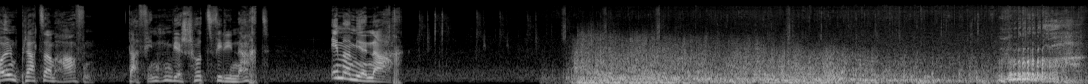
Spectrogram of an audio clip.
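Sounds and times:
speech: 0.0s - 4.2s
heavy rain pouring: 5.4s - 10.8s
deep rumbling thunder: 5.6s - 10.8s.

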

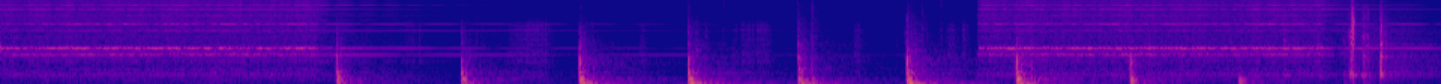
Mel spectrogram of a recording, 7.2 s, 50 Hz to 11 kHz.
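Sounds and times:
telephone ringing: 0.0s - 3.4s, 4.9s - 7.1s
telephone dial clicks: 6.3s - 7.1s.

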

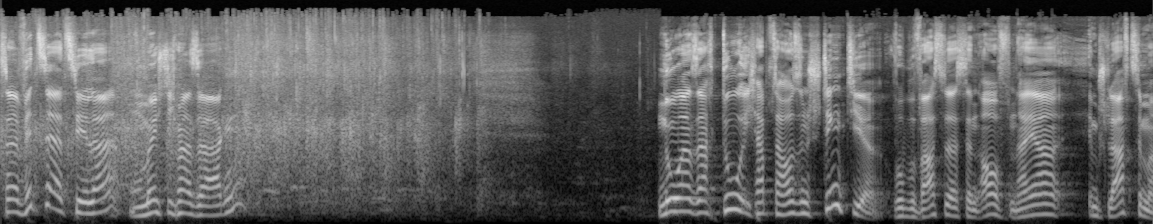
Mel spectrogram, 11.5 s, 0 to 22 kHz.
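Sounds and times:
speech: 0.0s - 2.6s, 6.6s - 11.5s
applause from a small group: 0.0s - 5.4s.

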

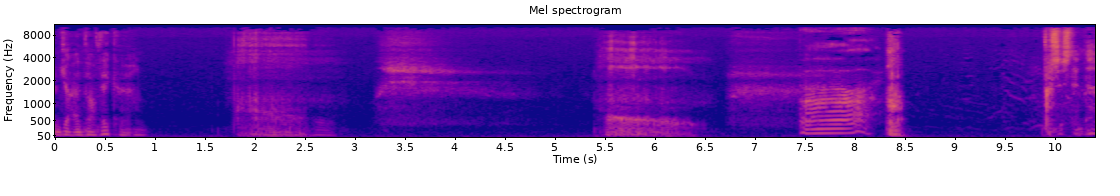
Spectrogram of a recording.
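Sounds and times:
speech: 0.0s - 1.0s, 7.4s - 8.3s, 10.0s - 10.4s
person performing exaggerated snoring with whistling wheeze and snort: 1.7s - 2.9s, 5.4s - 6.6s, 7.4s - 8.6s.

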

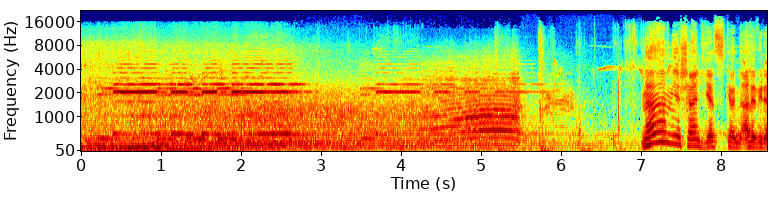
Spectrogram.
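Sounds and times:
cow mooing in long drawn-out bellows: 0.1s - 6.2s
speech: 7.0s - 8.5s.

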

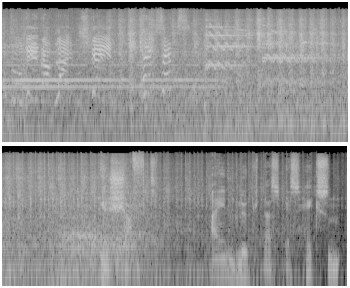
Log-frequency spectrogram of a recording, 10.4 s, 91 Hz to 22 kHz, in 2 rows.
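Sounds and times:
shrill metallic squeals of a passing train: 0.0s - 8.2s
train thundering past: 0.0s - 10.1s
rhythmic train wheel clatter: 0.0s - 10.3s
speech: 8.4s - 10.3s.

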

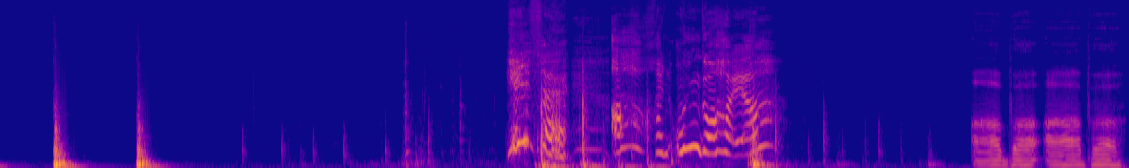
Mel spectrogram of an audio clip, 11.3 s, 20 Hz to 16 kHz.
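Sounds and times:
heavy knocks on a door: 0.5s - 1.8s, 5.4s - 8.5s
faint taps: 2.4s - 9.5s
speech: 6.6s - 7.8s, 9.9s - 11.2s.

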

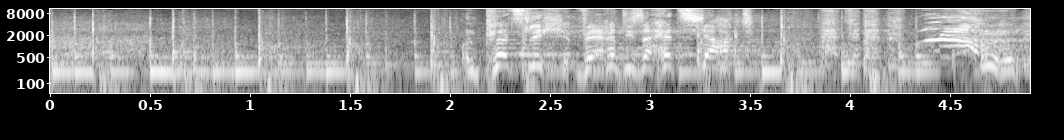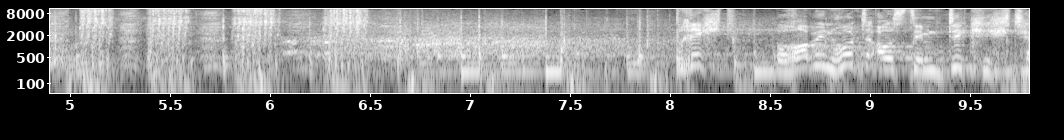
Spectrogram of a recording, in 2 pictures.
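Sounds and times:
laughter: 0.0s - 0.9s, 4.4s - 8.4s
speech: 2.2s - 6.0s, 8.1s - 9.7s
horse whinnying: 4.3s - 6.6s.

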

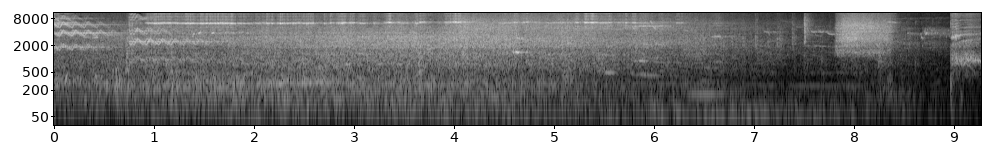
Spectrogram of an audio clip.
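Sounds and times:
high-pitched train wheel squeal: 0.0s - 9.0s
train rumbling in with broadband rail noise: 0.0s - 9.2s
train brakes hissing and grinding: 0.8s - 9.0s.

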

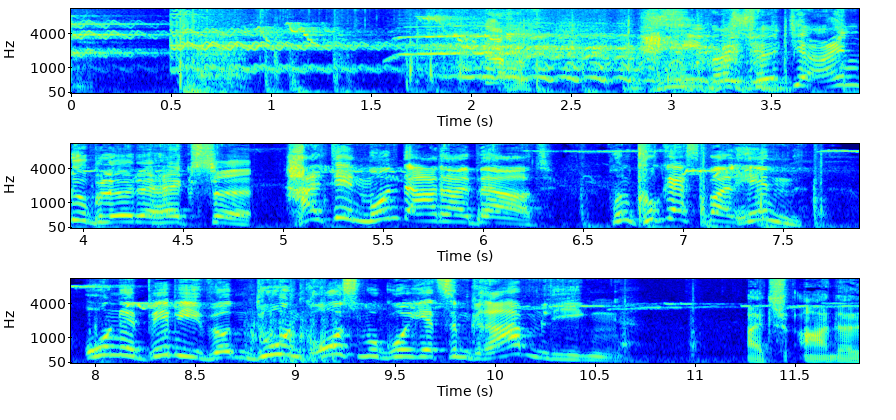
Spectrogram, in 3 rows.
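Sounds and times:
horse neighing loudly as it jumps back: 0.0s - 3.7s
dull hoof thuds: 0.5s - 11.2s
speech: 3.0s - 11.8s.

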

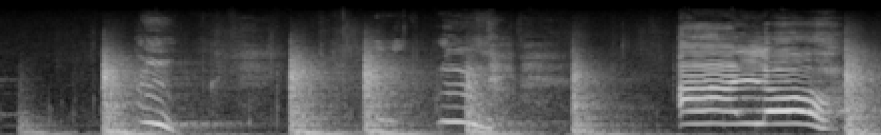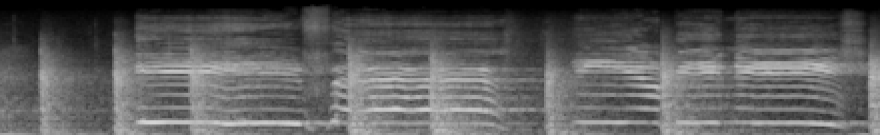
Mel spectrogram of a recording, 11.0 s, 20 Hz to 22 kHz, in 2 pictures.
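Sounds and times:
wooden handle thudding against a hatch: 0.0s - 4.1s, 5.2s - 10.9s
speech: 0.9s - 1.2s.

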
